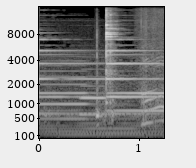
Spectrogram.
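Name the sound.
clock chiming in a cartoon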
